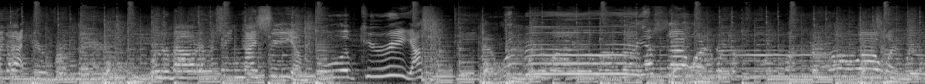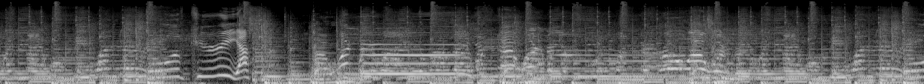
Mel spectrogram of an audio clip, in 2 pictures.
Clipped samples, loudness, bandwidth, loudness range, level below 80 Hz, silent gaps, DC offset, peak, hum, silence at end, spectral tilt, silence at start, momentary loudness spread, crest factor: under 0.1%; -16 LUFS; over 20 kHz; 2 LU; -24 dBFS; none; 0.2%; -2 dBFS; none; 0 s; -5.5 dB/octave; 0 s; 6 LU; 14 dB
